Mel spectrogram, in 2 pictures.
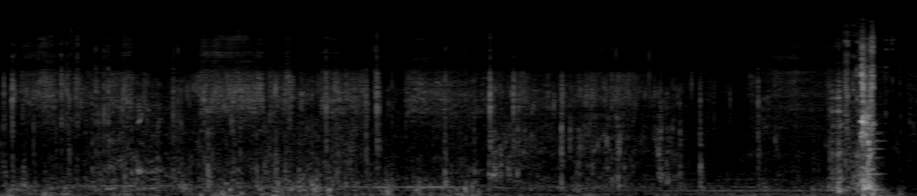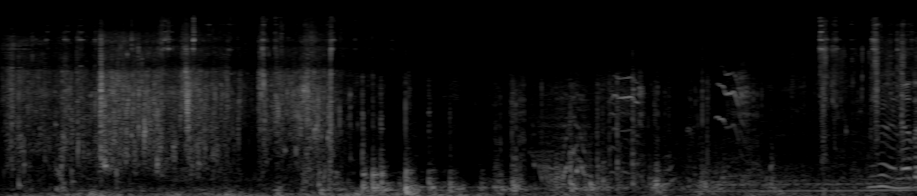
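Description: Water splashing as a hooked largemouth bass is reeled in to a fishing kayak and scooped into a landing net. The loudest moment is one sharp splash a little past halfway.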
